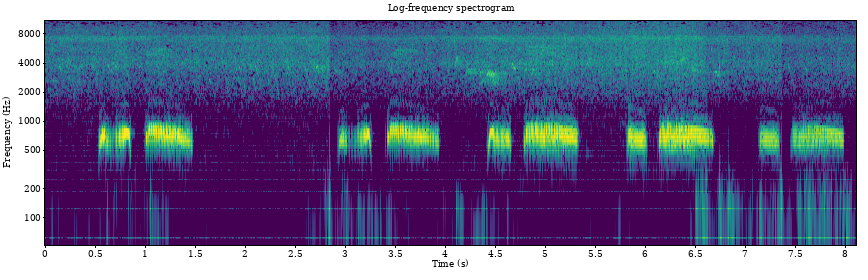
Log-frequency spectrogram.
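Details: Spotted dove calling while being lured at a windy location, the wild bird cautious and not aggressive: several phrases of a clipped double note running into a long, smooth coo, some low wind rumble between phrases.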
